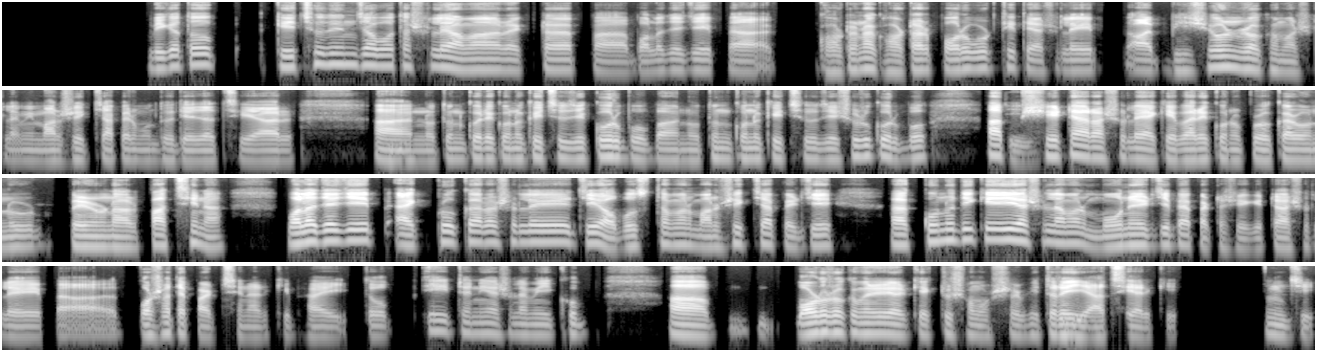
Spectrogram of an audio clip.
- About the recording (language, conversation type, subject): Bengali, advice, আপনি বড় প্রকল্প বারবার টালতে টালতে কীভাবে শেষ পর্যন্ত অনুপ্রেরণা হারিয়ে ফেলেন?
- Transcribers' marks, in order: tapping; other background noise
